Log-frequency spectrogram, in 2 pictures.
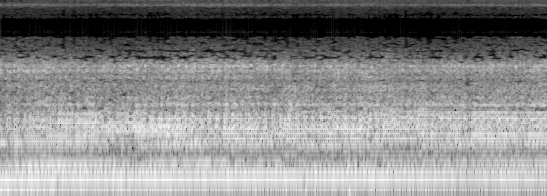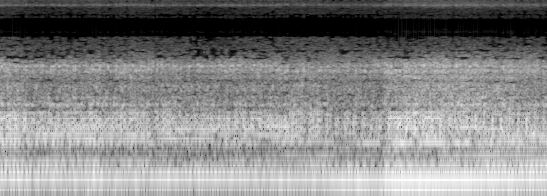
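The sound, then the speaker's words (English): Loud, steady drone of an airplane engine, throttled down as the plane glides low through a narrow rocky gorge, holding an even tone that swells slightly near the end. “Throttle down, glide in. Gorge is so narrow, it's like flying down Wall Street.”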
